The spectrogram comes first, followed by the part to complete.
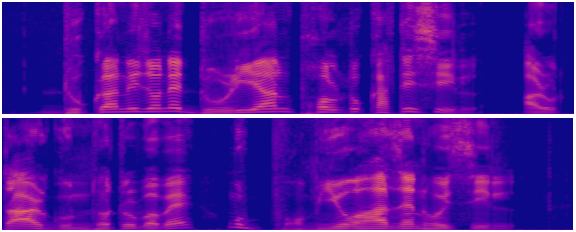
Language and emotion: Assamese, disgusted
